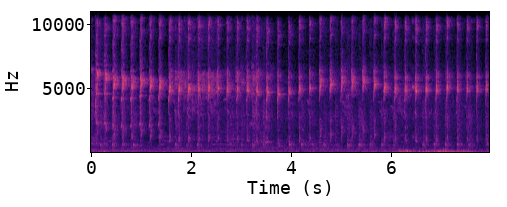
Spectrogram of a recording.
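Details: Orange-bellied leafbird of the Bio Green type, a widowed female in a cage at a bird farm that sings almost nonstop. A long stream of sharp, high, ringing notes repeats about two to three times a second, with a thin sustained whistle above.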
